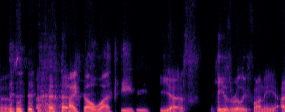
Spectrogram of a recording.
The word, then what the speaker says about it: Waititi: The director, Wakiki, or whatever his name is. Taika Waititi.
